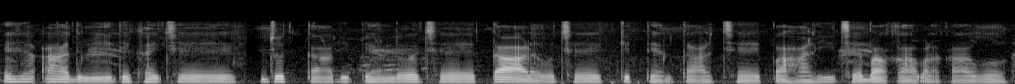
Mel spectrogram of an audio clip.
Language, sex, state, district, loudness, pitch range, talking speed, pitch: Angika, male, Bihar, Begusarai, -21 LUFS, 100-110 Hz, 110 wpm, 105 Hz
